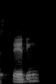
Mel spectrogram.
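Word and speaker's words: Tshering: इसके अलावा जो भूटान के प्रधानमंत्री हैं, prime minister of Bhutan तेंजिंग सेरिंग तोबग, ये टी एस जो है यहाँ पे टी साइलेंट है, सेरिंग तोबंग यहाँ पे चीफ गेस्ट होंगे।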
